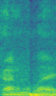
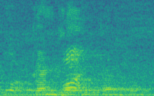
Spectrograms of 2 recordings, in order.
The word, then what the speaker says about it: Gunpla: Oh, Gunplay. Okay. My mistake. But you had it right. You're good. Gunpla. Gunplay. You both said it right, it's fine.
